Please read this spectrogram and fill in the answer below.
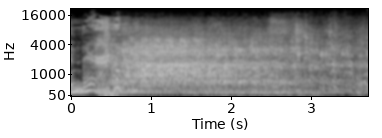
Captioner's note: laughter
